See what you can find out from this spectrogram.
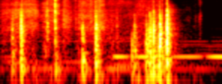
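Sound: flipping through notebook pages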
